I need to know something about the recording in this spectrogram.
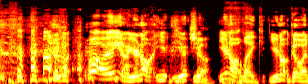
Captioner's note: laughter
